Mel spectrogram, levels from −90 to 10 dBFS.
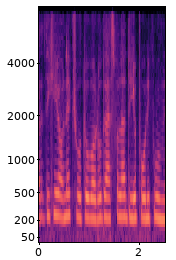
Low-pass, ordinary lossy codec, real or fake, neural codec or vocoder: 7.2 kHz; none; fake; codec, 16 kHz in and 24 kHz out, 0.6 kbps, FocalCodec, streaming, 4096 codes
